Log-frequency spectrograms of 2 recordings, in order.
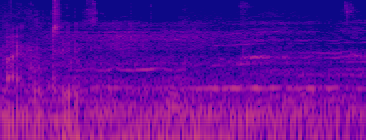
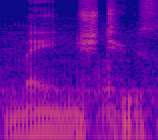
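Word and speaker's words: Mangletooth: Is it mangle? Yeah, it is mangle tooth. Make sure I was saying it wrong. like mange tooth or something like that.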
